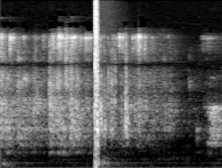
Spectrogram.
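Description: A single sharp click or knock about a second in, over a faint hiss.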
